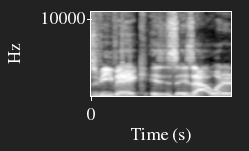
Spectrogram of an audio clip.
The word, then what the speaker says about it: Vivek: is that the way his name is spelled in English is Vivek there's no where's the ache it's not ache it's Vivek okay so uh you know unless he comes out and personally clarifies how the name is I'm gonna say it vivec it's it's it's the American way to say it's the English way to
